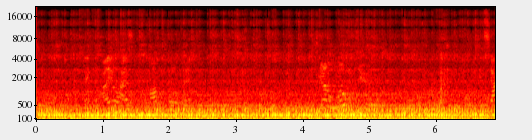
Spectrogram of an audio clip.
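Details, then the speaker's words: Carbureted engine's first start after carb cleaning, rebuild and new jets, idling: low, steady rumble with even beat, no knocks or misses, slightly deeper tone than before; smooth idle. "to me it sounds like a has a bit of a lower tone I'm not sure about just me or not same here it sounds almost like a little bit of a moment you can actually hear it firing back and forth"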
